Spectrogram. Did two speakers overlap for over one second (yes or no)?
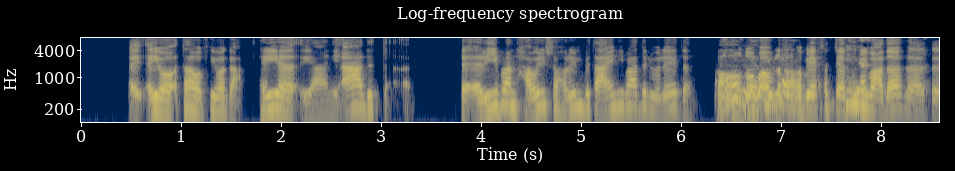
yes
